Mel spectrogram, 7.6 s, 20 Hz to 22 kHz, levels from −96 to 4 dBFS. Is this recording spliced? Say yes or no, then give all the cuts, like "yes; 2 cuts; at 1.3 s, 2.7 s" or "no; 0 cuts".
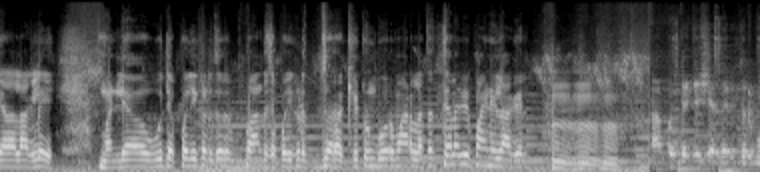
yes; 1 cut; at 6.4 s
